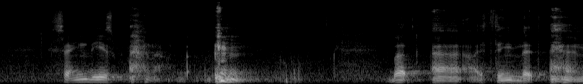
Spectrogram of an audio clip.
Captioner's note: clears throat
